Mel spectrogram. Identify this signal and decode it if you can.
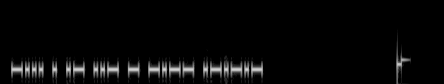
Morse code, heard as a keyed tone, about 36 wpm, 700 Hz. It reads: BEAUTY.
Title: Sentences from Top 1000 Words - Review Part 2 - 35wpm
